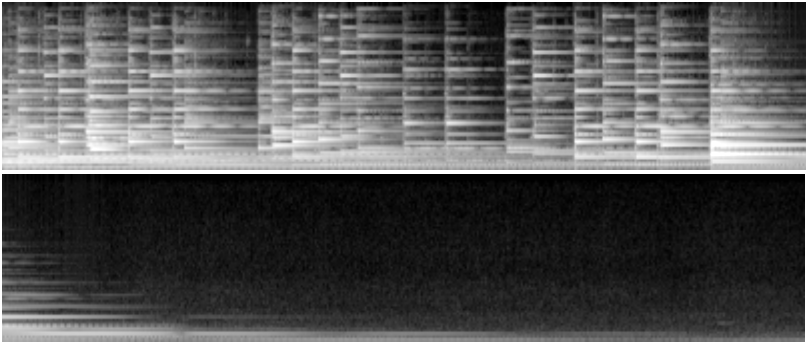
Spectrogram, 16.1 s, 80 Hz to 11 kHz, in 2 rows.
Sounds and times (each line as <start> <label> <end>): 0.0 Carillon de l'Hôtel de ville 16.0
